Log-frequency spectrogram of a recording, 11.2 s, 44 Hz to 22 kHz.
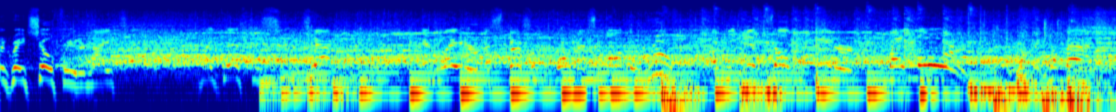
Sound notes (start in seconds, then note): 4.3 cheers and applause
